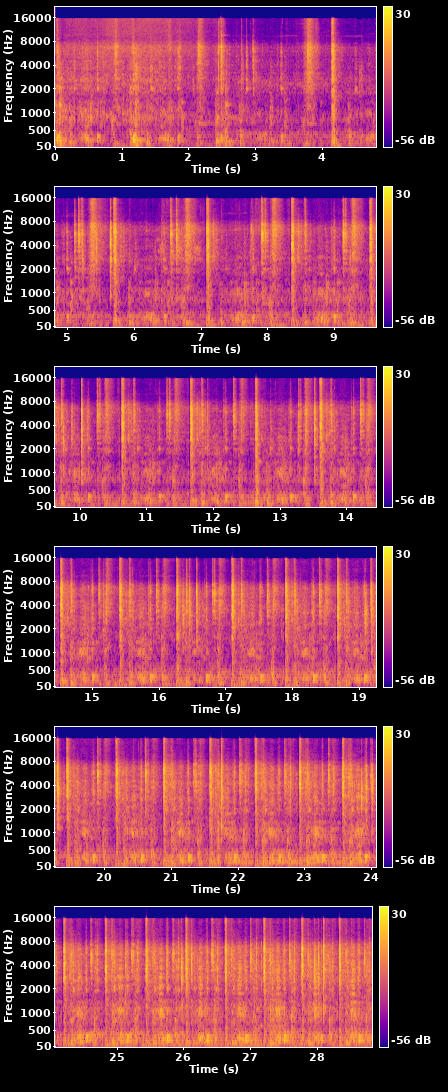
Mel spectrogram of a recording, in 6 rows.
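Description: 22 hp single-cylinder diesel engine with a heavy flywheel starting and running on a flour mill: a fast rhythm of sharp clicks and knocks over a low, even chuffing beat. The clicks come faster and thicker about five seconds in as the engine picks up.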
